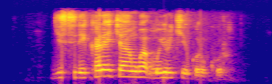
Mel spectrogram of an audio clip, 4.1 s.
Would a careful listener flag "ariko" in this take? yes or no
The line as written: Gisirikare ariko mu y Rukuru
yes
